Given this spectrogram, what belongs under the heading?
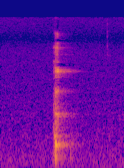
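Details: Hiccup in the dark while trying to sleep: a single abrupt, voiced catch in a quiet room.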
